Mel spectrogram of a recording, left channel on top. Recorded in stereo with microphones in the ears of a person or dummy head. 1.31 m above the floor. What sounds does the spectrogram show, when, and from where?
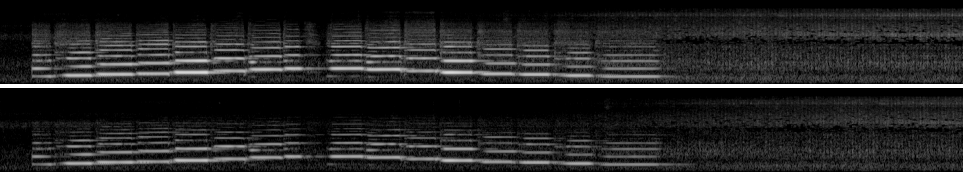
0.3 s a flute: 80° left, 1.3 m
